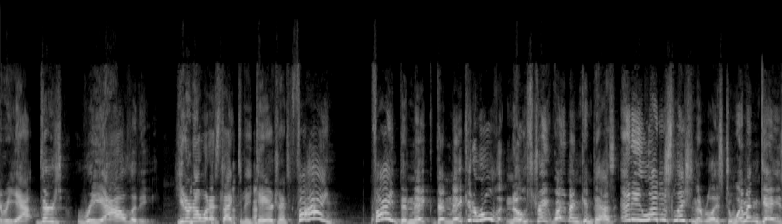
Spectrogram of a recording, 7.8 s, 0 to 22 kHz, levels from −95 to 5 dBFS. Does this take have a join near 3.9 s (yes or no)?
no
